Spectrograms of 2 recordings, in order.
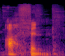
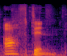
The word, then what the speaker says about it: often: people like to pronounce often right they kind of leave out the strong T sound while other people say often right both forms are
